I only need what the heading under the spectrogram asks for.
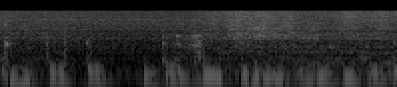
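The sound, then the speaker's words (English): Sizzling of chickpeas tipped into a hot pan of Indian spices: a steady frying hiss with a regular run of low scraping stir strokes throughout, no talk. “So I like Indian food because it's really simple. It's all about the spices. So now we're going to add in our chickpeas.”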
